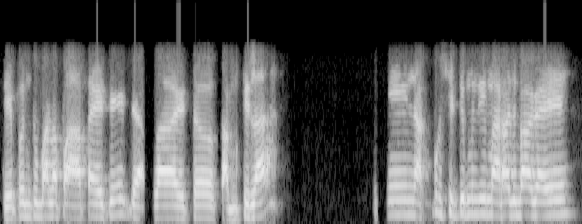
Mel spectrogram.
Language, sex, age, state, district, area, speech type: Marathi, female, 30-45, Maharashtra, Nagpur, rural, conversation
